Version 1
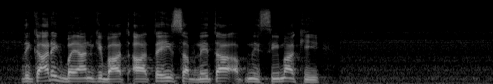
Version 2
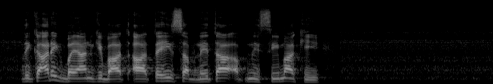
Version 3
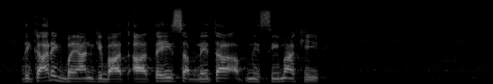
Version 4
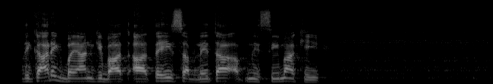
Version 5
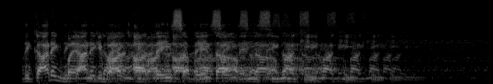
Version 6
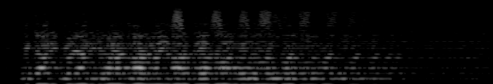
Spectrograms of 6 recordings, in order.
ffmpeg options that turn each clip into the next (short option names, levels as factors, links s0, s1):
-af "highpass=f=960:p=1"
-af "aecho=1:1:6.3:0.35,volume=0.531"
-af "dynaudnorm=f=140:g=3:m=2,acrusher=bits=5:mode=log:mix=0:aa=0.000001,volume=0.531"
-filter_complex "[0:a]asoftclip=type=tanh:threshold=0.0596,asplit=2[s0][s1];[s1]aecho=0:1:390|663|854.1|987.9|1082:0.631|0.398|0.251|0.158|0.1[s2];[s0][s2]amix=inputs=2:normalize=0"
-af "aeval=exprs='0.0794*(cos(1*acos(clip(val(0)/0.0794,-1,1)))-cos(1*PI/2))+0.00891*(cos(2*acos(clip(val(0)/0.0794,-1,1)))-cos(2*PI/2))':c=same,afftfilt=real='re*3.46*eq(mod(b,12),0)':imag='im*3.46*eq(mod(b,12),0)':win_size=2048:overlap=0.75"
